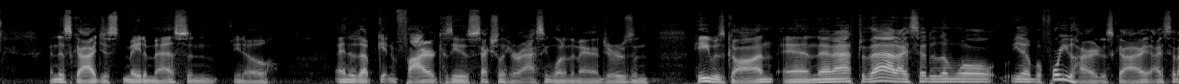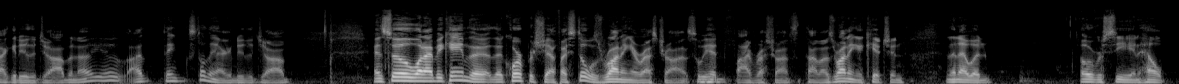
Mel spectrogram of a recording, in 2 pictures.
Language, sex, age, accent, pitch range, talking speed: English, male, 30-49, American, 95-115 Hz, 250 wpm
